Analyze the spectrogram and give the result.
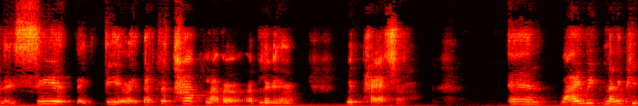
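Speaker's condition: Deafness; born with normal hearing

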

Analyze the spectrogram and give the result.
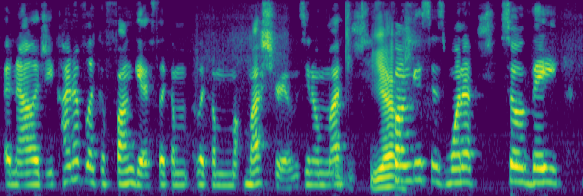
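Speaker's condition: No condition

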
